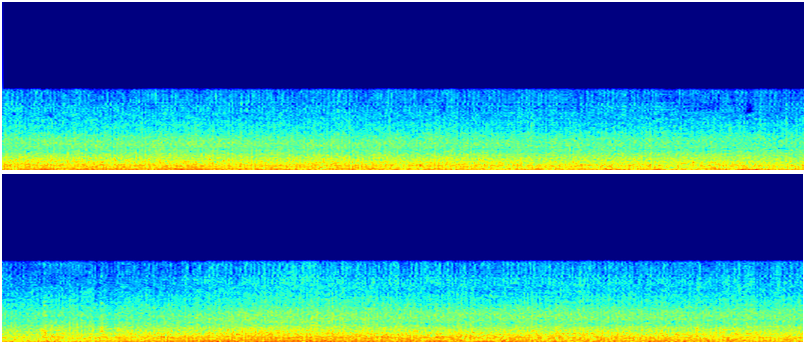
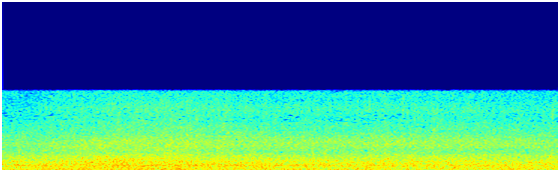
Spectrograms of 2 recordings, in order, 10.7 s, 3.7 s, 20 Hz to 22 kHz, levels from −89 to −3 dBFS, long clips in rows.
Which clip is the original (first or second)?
second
